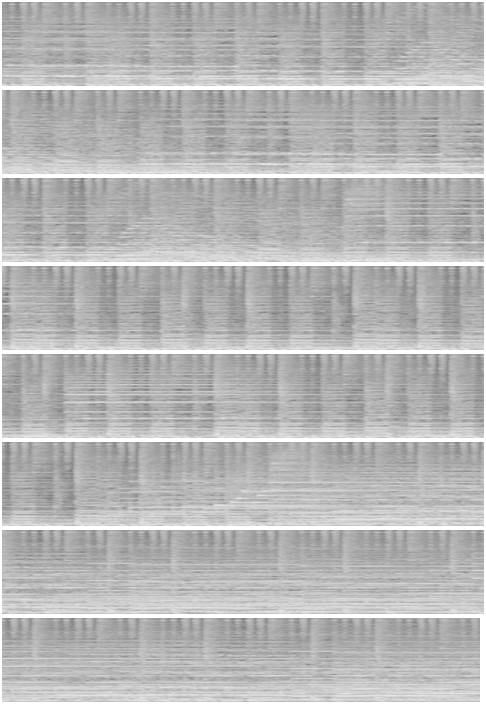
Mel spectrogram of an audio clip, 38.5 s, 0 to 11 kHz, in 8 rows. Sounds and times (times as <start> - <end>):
Music: 0.0 - 38.5.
